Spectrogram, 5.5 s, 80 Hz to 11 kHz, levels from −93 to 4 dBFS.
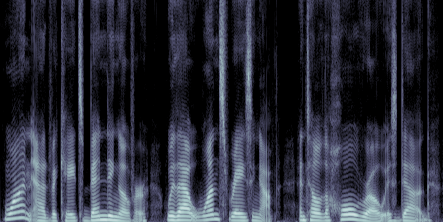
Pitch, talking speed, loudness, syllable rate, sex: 185 Hz, 150 wpm, -18 LUFS, 5.0 syllables/s, female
